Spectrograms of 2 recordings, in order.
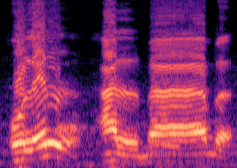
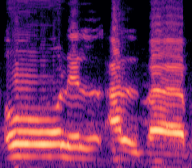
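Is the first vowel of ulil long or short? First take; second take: short; long. First: The first vowel is kept short. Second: The first vowel is drawn out long. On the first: The speaker calls it right. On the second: The speaker calls it wrong.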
